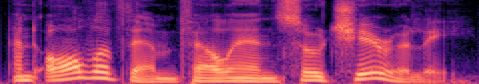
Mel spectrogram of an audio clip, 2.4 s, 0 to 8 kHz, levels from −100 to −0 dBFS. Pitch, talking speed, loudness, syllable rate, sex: 130 Hz, 200 wpm, -16 LUFS, 4.4 syllables/s, male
